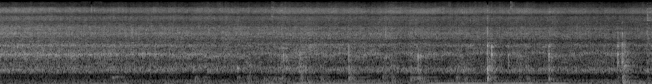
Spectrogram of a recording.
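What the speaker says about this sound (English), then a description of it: "Just stir fry it for a couple of minutes." Boiled kala chana and curry leaves being stir fried in a pan, a steady loud sizzle with intermittent scraping clicks from stirring, close up and without voices.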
